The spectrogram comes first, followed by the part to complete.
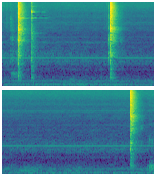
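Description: Hand snips cutting through metal plumber's tape: three sharp snips, at about a third of a second in (with a smaller click just after), about two seconds in, and near the end.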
